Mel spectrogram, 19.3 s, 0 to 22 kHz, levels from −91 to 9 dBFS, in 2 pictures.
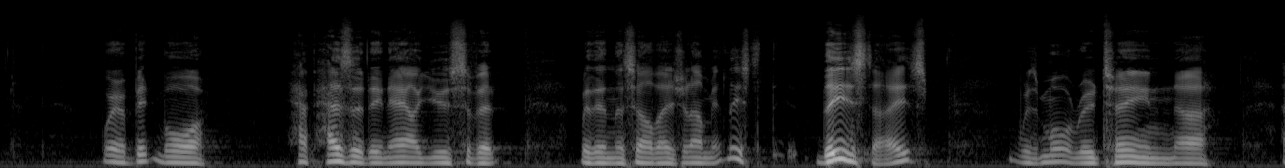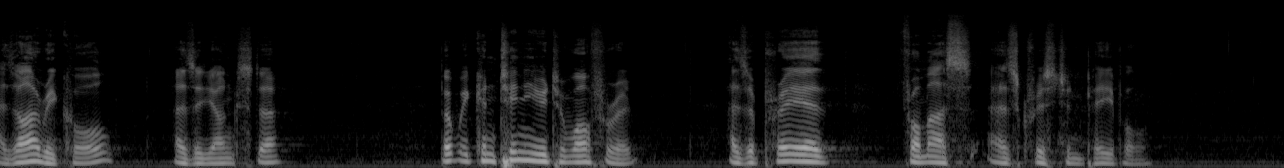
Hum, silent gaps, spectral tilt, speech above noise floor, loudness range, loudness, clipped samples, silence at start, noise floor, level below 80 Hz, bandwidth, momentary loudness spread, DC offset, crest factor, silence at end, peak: none; none; -6.5 dB/octave; 37 dB; 6 LU; -35 LUFS; under 0.1%; 0.8 s; -71 dBFS; -60 dBFS; 13.5 kHz; 15 LU; under 0.1%; 24 dB; 1 s; -12 dBFS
